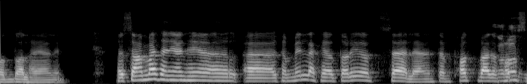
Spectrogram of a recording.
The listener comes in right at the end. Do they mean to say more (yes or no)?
yes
